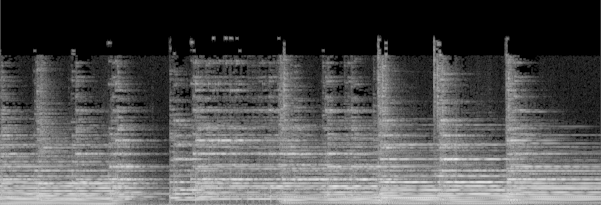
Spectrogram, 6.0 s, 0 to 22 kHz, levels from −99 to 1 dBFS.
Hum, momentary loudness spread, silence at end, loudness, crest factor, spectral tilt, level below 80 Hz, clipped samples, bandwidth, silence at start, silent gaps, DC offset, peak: none; 6 LU; 0 s; -13 LUFS; 14 dB; -1.5 dB/octave; -48 dBFS; under 0.1%; 18 kHz; 0 s; none; under 0.1%; 0 dBFS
